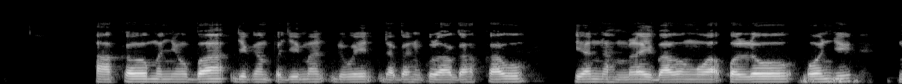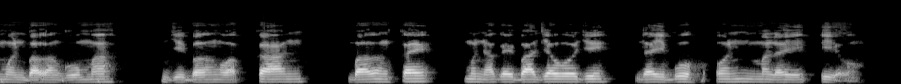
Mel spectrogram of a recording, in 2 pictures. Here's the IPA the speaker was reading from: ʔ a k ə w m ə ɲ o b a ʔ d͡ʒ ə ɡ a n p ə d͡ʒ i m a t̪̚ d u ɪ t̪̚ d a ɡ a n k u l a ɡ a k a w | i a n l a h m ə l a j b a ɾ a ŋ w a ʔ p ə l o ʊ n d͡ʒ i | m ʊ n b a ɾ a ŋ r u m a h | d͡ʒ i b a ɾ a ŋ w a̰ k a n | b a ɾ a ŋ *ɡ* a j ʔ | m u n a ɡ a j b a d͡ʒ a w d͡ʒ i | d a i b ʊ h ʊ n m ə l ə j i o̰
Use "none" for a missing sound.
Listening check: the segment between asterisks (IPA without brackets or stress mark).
k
